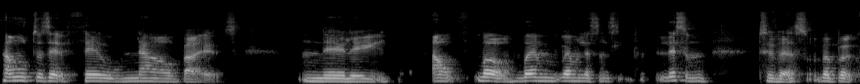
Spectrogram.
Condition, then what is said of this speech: Stuttering. We do have days where we stammer even more than possible.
